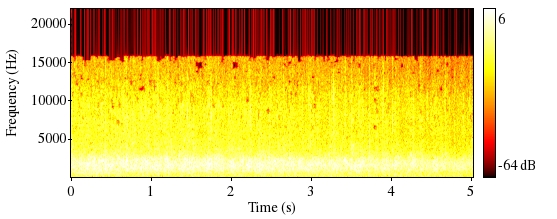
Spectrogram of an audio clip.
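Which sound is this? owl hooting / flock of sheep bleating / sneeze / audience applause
audience applause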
